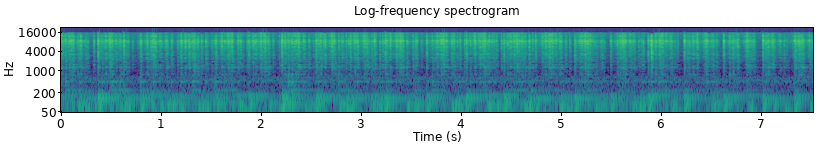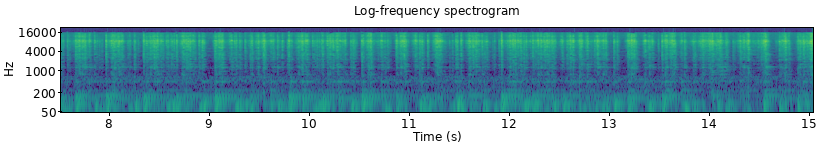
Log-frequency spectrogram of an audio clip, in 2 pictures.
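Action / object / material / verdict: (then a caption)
shake / metal tin rain drum with loose grains / metal / none. A homemade rain drum made from a medium round, yellow-painted hollow metal tin with clear plastic film stretched over the open top and small loose grains inside is held in both hands and slowly tilted and rocked. The grains roll and patter across the film in a steady, dense rustling wash with a heavy low rumble and faint bright hiss, continuing evenly throughout.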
